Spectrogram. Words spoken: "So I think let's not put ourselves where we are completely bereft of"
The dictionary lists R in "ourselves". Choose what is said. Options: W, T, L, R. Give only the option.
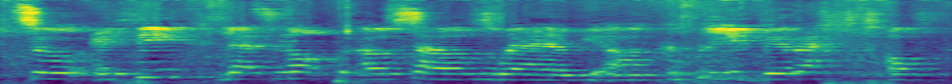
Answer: W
